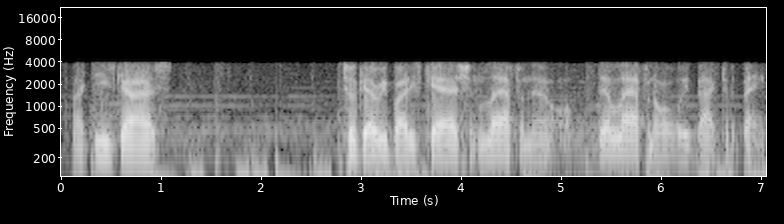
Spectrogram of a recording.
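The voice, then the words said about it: Hoarse, strained voice. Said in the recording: “I'm about losing my voice here. ... Getting over this cold.”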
